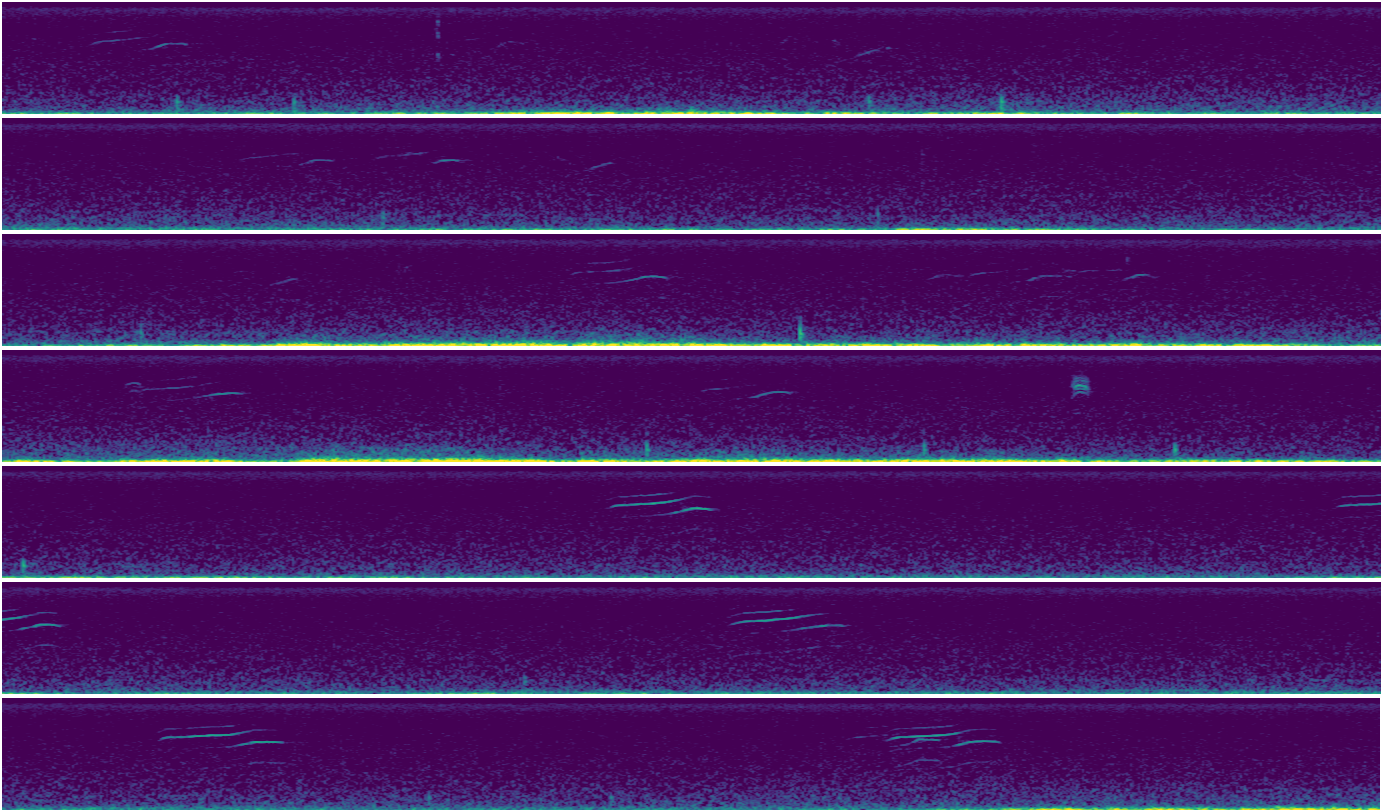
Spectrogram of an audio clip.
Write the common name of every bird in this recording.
Hawaii Amakihi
